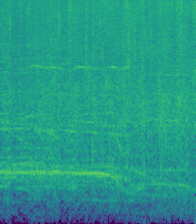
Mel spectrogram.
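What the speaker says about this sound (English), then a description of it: "give yourselves a round of applause for that" An audience applauds steadily as a crowd, a continuous wash of clapping at moderate distance with a faint tone running underneath.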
